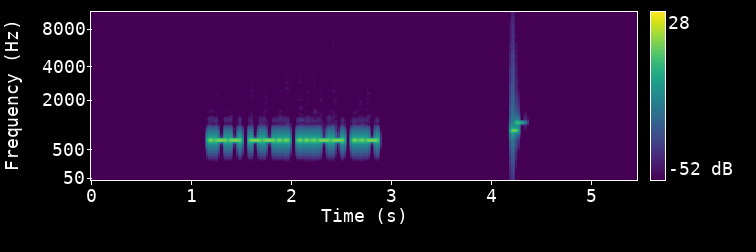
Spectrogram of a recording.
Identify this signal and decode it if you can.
Morse code, heard as a keyed tone, about 36 wpm, 700 Hz. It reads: WZ3U
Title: USA Call Signs - 4 Characters - 4x Character Spacing - 35wpm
